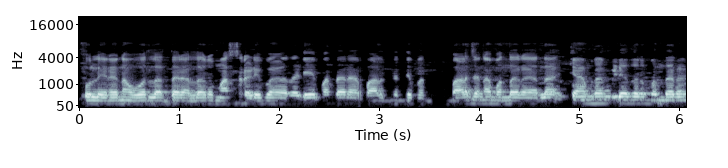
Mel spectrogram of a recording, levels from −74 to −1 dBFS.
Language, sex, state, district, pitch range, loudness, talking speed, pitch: Kannada, male, Karnataka, Gulbarga, 110-115 Hz, -16 LUFS, 170 wpm, 110 Hz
